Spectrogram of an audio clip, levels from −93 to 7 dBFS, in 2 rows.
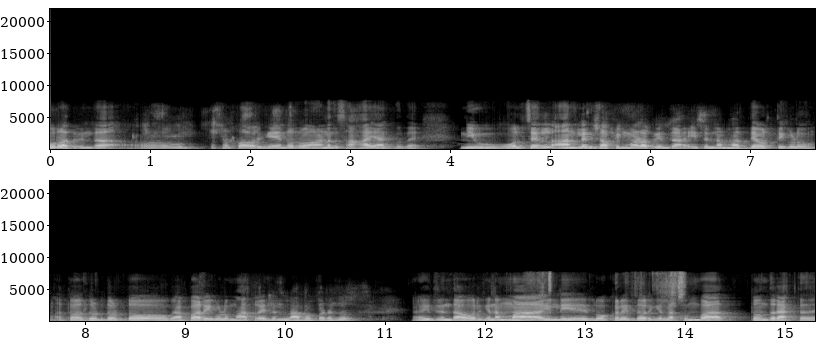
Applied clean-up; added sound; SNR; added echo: neural mask model Resemble Enhance denoiser.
